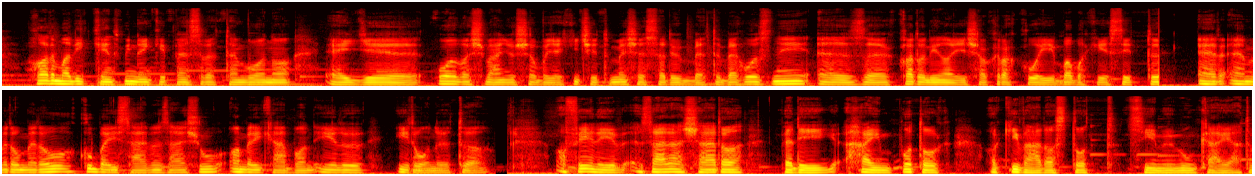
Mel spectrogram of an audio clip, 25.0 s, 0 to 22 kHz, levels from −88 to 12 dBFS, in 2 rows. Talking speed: 85 wpm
